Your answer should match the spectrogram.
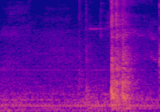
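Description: Quiet room tone with a steady low hum, then one short sharp knock or rustle about one and a half seconds in.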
